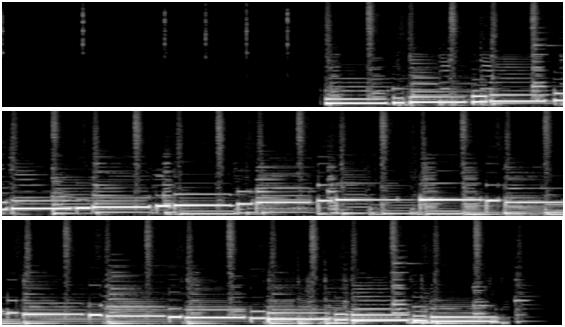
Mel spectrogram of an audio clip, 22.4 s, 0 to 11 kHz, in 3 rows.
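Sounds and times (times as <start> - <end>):
guitar playing scale rhythms: 4.3 - 22.1.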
